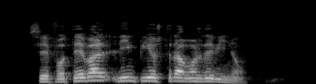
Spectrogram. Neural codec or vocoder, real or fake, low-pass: none; real; 9.9 kHz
